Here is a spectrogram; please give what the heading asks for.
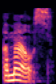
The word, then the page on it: a mouse: British English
